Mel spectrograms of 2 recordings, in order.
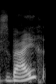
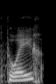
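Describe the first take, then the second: First: Zweig is pronounced the German way. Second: Zweig is read as spelled, Spanish-style. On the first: The speaker calls it right. "me dijeron que se decía Zweig" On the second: The speaker calls it wrong. "Yo le llamaba Stefan Zweig"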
